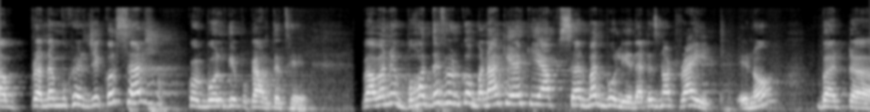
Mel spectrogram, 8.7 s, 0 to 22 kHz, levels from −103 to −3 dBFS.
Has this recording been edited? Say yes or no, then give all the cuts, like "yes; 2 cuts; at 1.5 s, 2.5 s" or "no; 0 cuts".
no; 0 cuts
